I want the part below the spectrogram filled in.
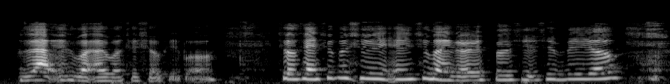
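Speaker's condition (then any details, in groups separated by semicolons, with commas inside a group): Tongue cancer surgery; over half of tongue removed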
